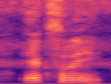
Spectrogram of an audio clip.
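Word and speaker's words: X-ray: तो यहां पर देखिए x रे x रे x x एक्स यानी कि यहां पर भी लगेगा एन रहने के लिए एक्स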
